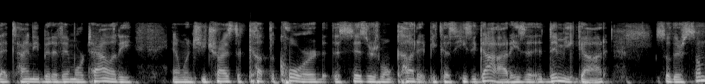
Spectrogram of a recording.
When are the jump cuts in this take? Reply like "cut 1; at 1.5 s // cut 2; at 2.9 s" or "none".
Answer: none

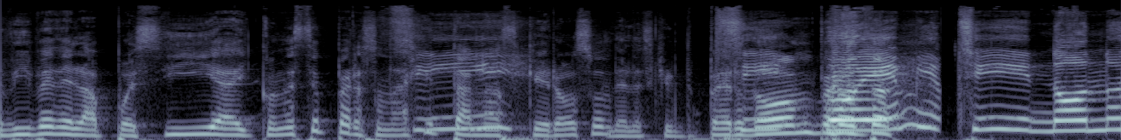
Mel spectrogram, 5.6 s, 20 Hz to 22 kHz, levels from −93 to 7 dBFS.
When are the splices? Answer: cut 1; at 3.0 s // cut 2; at 4.7 s

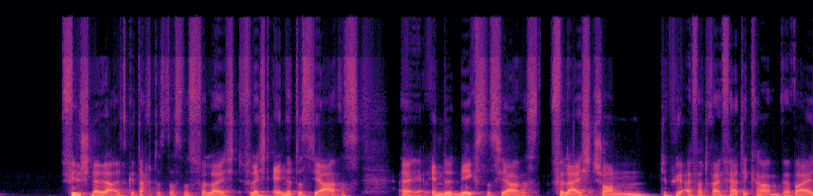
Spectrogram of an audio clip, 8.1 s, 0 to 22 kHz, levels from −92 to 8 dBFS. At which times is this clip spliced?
cut 1; at 4.2 s // cut 2; at 5.4 s

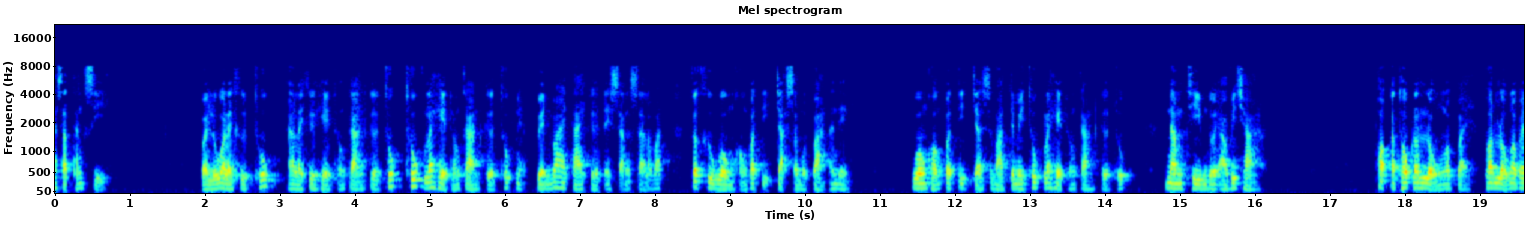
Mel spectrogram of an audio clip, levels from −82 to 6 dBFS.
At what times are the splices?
cut 1; at 4.6 s

